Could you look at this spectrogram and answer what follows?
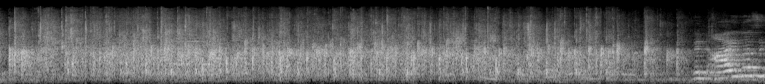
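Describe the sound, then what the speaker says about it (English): An audience claps loudly for children after a performance, a dense continuous burst of applause close by that tapers briefly near the end before a short pickup. "Again, a big applause for the kids."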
